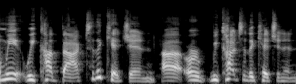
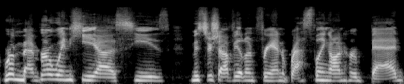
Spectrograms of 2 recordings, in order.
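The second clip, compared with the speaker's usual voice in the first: usual speaking voice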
